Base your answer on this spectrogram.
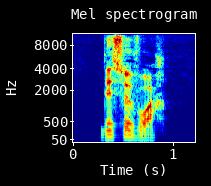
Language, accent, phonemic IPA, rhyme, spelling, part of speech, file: French, France, /de.sə.vwaʁ/, -waʁ, décevoir, verb, LL-Q150 (fra)-décevoir.wav
- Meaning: 1. to disappoint 2. to deceive; to trick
